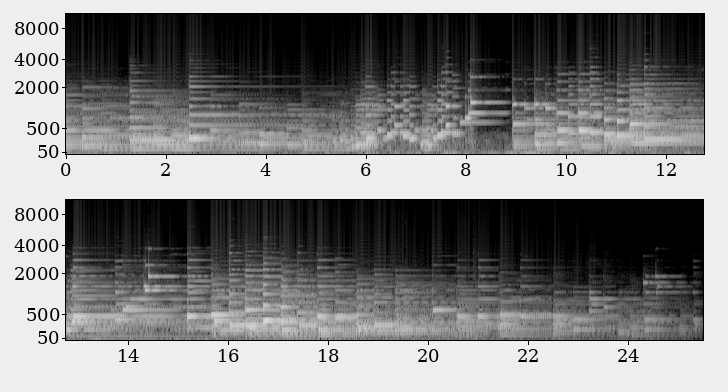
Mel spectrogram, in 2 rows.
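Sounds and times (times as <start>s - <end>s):
freshly tuned open piano: 0.0s - 25.5s.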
